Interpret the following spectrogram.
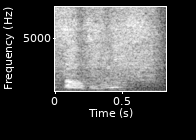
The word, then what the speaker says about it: Boldini: Is that the way you pronounce it, Boldini? Yeah.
